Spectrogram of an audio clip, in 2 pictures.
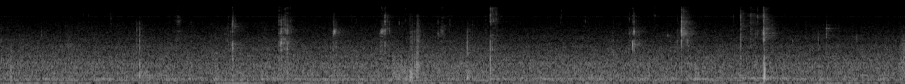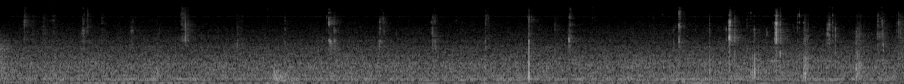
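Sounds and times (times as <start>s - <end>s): faint steady hum: 0.0s - 18.0s
wet chewing and biting: 1.3s - 5.0s, 6.1s - 8.4s, 9.3s - 11.6s, 12.2s - 14.9s, 15.7s - 18.0s
mouth clicks and smacks: 6.2s - 8.4s.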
